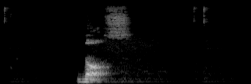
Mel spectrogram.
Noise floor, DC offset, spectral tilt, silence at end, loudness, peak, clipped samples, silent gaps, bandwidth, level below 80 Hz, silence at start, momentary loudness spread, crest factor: -74 dBFS; under 0.1%; -4 dB/octave; 0.45 s; -25 LUFS; -8 dBFS; under 0.1%; none; 16.5 kHz; -78 dBFS; 0.8 s; 24 LU; 24 dB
